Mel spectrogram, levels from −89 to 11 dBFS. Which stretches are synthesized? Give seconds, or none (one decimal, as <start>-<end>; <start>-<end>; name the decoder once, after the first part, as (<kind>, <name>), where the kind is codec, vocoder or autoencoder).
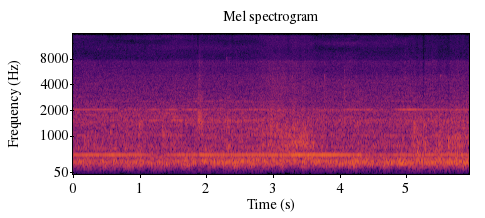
2.9-3.6 (autoencoder, DAC-VAE); 4.3-4.8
